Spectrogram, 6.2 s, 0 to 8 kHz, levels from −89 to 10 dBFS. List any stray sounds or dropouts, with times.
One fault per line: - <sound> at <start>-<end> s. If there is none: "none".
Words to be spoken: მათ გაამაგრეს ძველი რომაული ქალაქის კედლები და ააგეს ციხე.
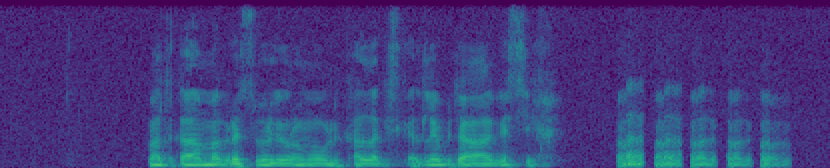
- laugh at 4.6-5.9 s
